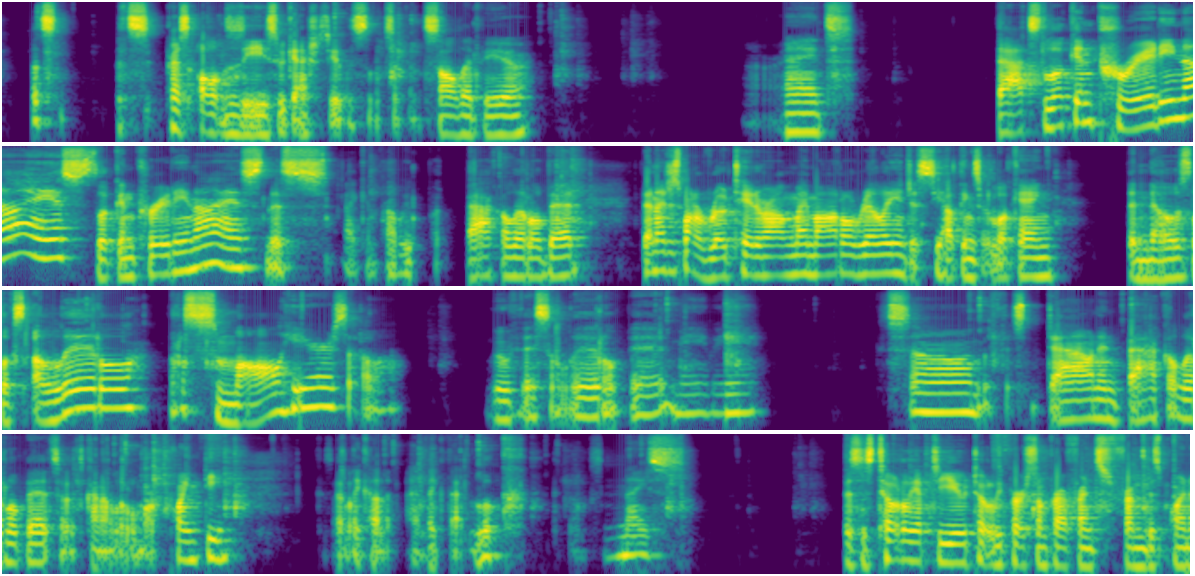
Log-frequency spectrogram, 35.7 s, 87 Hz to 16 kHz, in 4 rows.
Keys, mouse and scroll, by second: 0.2 alt+a, 1.4 alt+z, 2.7 g, 2.9 z, 3.9 click, 4.1 ctrl+z, 4.6 alt+a, 6.6 middle click, 7.7-9.6 middle drag, 9.9 middle click, 11.6 g, 12.5 click, 12.8 middle click, 13.0 ctrl+s, 13.3 middle click, 13.6 middle click, 13.9 middle click, 14.3 middle click, 15.0 scroll up 1, 15.7 middle click, 16.3 scroll up 1, 16.3 middle click, 16.9 scroll up 1, 17.0 middle click, 17.5 scroll up 1, 17.6 middle click, 18.7 middle click, 19.4 middle click, 20.5 middle click, 21.0 g, 22.7 click, 22.9 middle click, 23.2 g, 23.8 click, 24.0 middle click, 25.2 g, 26.2 click, 26.4-27.8 middle drag, 27.8 g, 27.9 ctrl+s, 29.6 click, 29.8 g, 30.2 click, 30.9 g, 31.7 ctrl+s, 32.3 middle click, 33.2 scroll up 1, 34.4 KP_1, 35.2 ctrl+s, 35.6 click.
